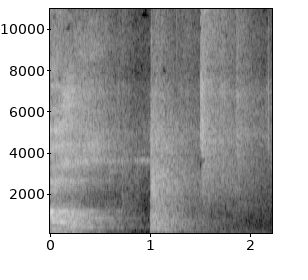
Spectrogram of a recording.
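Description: A man's voice echoing in a bare classroom, with chalk tapping and scraping on a blackboard as he writes; a short high scrape comes about a second and a half in.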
